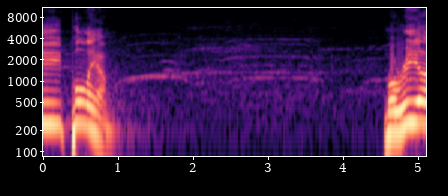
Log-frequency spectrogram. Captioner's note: attendees cheering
